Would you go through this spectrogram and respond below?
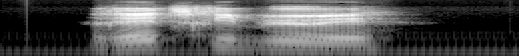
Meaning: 1. to pay (for) 2. to reward
- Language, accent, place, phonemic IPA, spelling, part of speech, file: French, France, Lyon, /ʁe.tʁi.bɥe/, rétribuer, verb, LL-Q150 (fra)-rétribuer.wav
